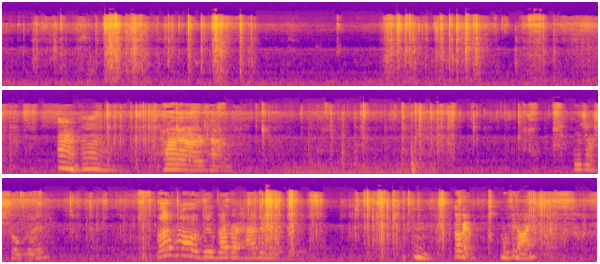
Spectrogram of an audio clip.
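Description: A crisp bag crinkles and rustles.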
